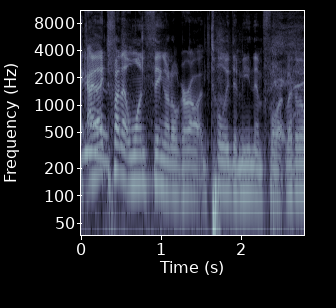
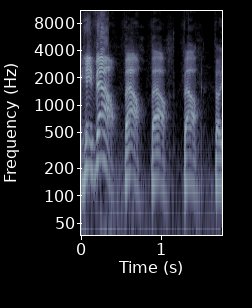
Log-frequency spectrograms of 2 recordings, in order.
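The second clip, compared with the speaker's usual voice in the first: loud, higher call to get attention; retold insistent hail; 3 semitones higher, 4 dB louder, much slower than usual. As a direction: call a friend's name over and over. Calling across room to busy friend.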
